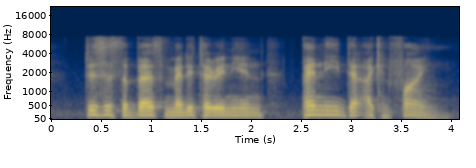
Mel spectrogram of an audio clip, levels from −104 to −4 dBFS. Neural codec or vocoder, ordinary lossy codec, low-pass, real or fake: codec, 16 kHz in and 24 kHz out, 1 kbps, XY-Tokenizer; none; 7.2 kHz; fake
